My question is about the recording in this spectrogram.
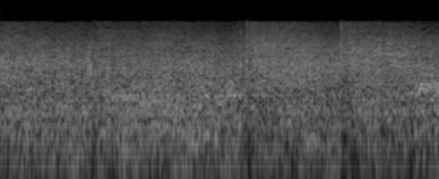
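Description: Steady, loud, noisy ice hockey rink sound during play, with two short sharp knocks about two and a half and three and a half seconds in.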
